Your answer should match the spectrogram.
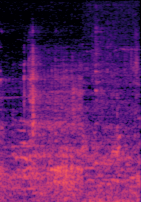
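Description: Quiet background of faint distant voices, with a light click about half a second in.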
